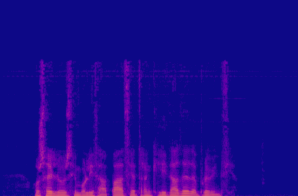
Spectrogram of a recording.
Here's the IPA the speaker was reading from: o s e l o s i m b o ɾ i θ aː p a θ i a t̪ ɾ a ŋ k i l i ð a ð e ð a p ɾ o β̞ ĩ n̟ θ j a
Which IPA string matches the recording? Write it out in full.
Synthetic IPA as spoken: o s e l o s i m b o l i θ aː p a θ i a t̪ ɾ a ŋ k i l i ð a ð e ð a p ɾ o β̞ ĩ n̟ θ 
